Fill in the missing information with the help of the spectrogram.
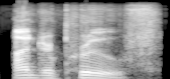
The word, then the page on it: Underproof: American English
